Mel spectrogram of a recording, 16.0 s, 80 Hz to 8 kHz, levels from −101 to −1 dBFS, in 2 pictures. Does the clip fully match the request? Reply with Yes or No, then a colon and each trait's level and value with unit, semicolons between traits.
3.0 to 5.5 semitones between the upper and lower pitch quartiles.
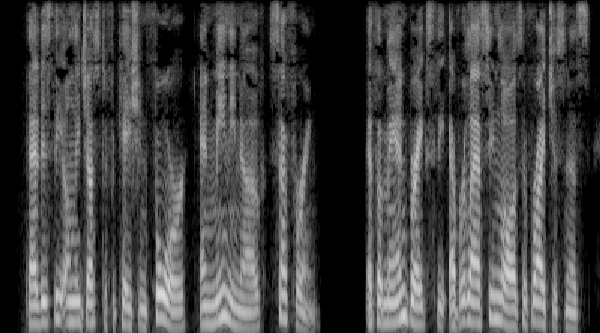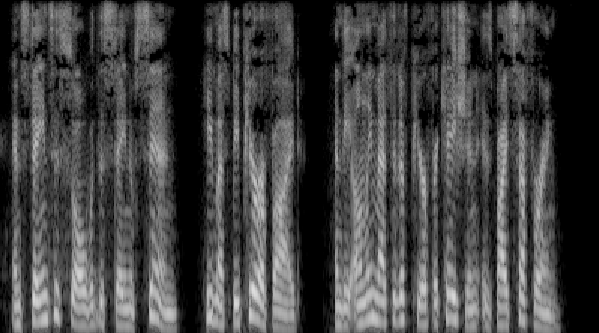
Yes: average, 4.6 semitones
